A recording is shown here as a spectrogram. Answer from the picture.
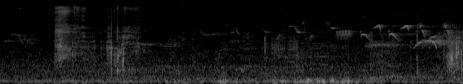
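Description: A songbird singing a quick series of short, sweeping chirps that grows busier near the end, over open-air ambience. Two brief rustling noises come about half a second and a second in.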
